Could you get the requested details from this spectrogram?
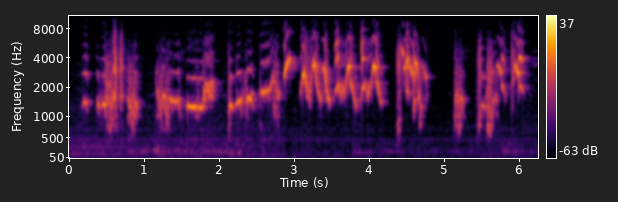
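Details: Budgerigar mimicking a cockatiel: a long, lively string of chattering warbles and wavering whistles that quickens midway into rapid repeated chirps, then breaks into separate short notes.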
